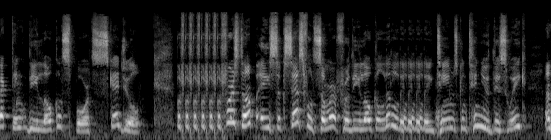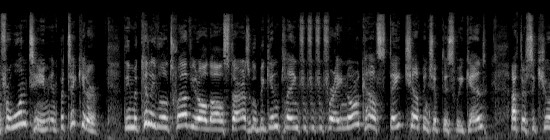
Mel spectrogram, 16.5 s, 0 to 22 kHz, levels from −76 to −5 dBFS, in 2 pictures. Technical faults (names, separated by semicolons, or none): repeated frames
